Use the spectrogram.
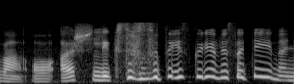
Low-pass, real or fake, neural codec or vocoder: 7.2 kHz; real; none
